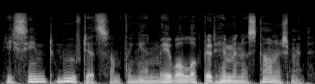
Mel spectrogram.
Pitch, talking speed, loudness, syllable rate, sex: 95 Hz, 230 wpm, -18 LUFS, 6.9 syllables/s, male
